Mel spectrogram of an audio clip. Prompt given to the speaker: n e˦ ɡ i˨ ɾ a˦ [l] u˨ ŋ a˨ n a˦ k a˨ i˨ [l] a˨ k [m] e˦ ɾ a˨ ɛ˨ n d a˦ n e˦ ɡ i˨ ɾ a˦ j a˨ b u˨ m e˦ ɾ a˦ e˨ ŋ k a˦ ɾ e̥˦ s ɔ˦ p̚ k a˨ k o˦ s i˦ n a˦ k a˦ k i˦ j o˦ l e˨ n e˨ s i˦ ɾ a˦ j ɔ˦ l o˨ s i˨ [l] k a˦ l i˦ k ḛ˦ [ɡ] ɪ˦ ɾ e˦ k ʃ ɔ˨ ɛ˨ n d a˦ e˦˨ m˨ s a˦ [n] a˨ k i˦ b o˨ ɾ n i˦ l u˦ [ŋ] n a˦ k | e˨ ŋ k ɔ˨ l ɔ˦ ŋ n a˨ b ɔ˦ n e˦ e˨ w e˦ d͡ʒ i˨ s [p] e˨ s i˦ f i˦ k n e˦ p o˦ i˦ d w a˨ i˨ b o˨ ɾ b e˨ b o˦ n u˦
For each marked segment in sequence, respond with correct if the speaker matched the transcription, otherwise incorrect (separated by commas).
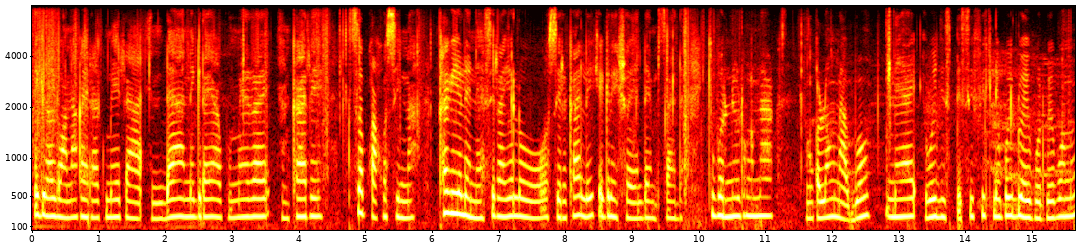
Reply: correct, incorrect, correct, incorrect, correct, incorrect, correct, correct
